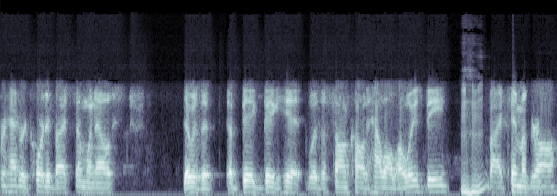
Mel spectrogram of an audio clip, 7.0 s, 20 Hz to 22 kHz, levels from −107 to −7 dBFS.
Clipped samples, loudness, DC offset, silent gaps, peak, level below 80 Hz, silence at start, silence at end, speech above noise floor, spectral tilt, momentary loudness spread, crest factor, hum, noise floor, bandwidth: under 0.1%; -20 LUFS; under 0.1%; none; -4 dBFS; -46 dBFS; 0 s; 0 s; 37 dB; -7.5 dB/octave; 6 LU; 16 dB; none; -57 dBFS; 5.6 kHz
